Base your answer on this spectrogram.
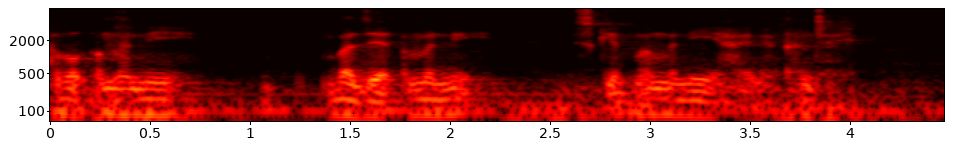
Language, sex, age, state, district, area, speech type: Manipuri, male, 18-30, Manipur, Thoubal, rural, spontaneous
